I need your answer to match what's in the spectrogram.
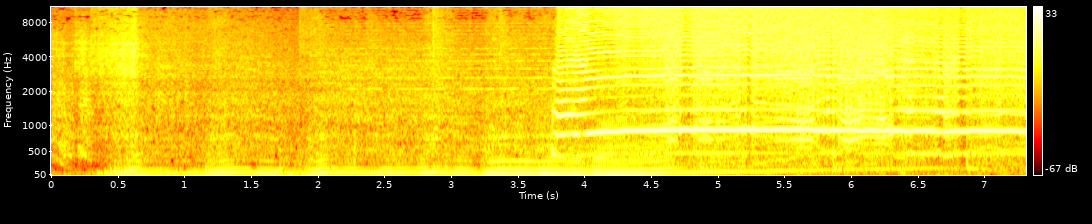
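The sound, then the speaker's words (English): A DeLorean car engine cranks and catches, rumbling unevenly before roaring into loud, sustained revving with a rising whine, without any talking. “Start it up!”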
